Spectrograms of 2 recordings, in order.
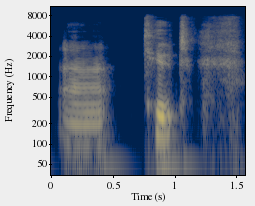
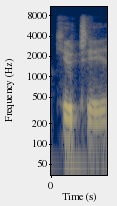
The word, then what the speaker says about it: Qt: Notice that we have one component here, Qt, or Qt is sometimes pronounced, which has a lot of other stuff under it, subcomponents and so forth.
